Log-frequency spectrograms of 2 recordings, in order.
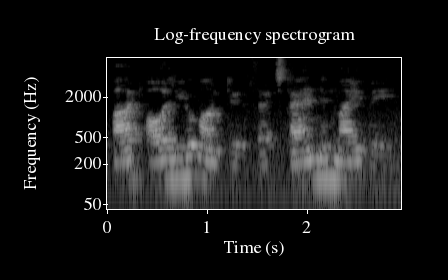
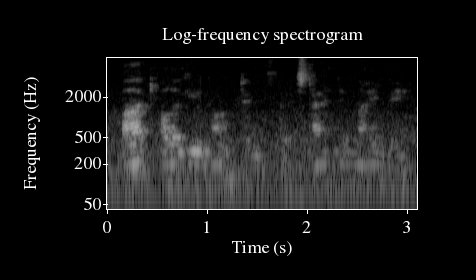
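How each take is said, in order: First: It is said in a full, louder voice. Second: It is said in a softer voice.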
